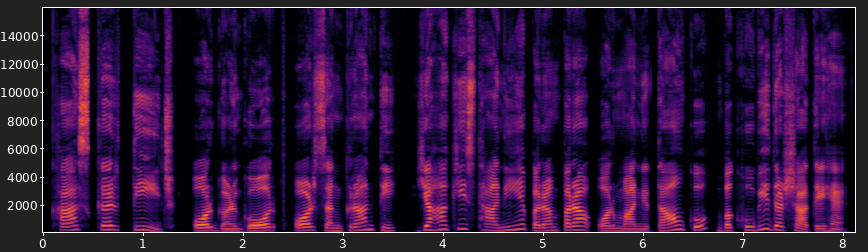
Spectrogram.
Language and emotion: Hindi, neutral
